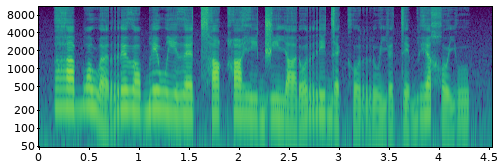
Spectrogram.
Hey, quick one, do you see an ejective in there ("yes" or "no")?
no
